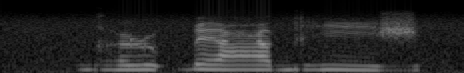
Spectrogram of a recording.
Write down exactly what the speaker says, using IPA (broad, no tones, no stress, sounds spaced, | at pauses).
ɡʱ ʌ ɭ u ʔ ɓ ɛ ʕ ʌ ɡʱ i ʒ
